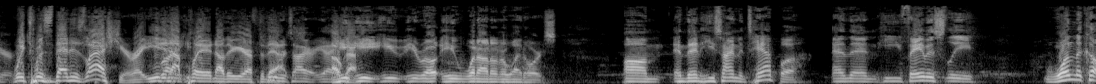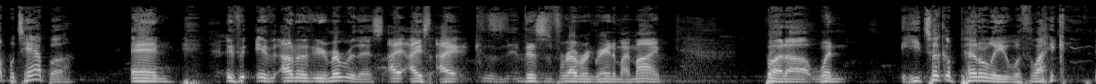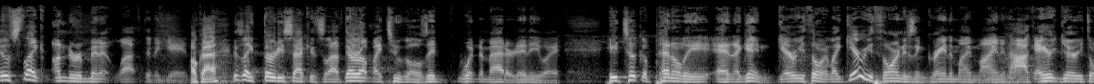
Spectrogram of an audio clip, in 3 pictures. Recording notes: Live from Buffalo Wild Wings.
